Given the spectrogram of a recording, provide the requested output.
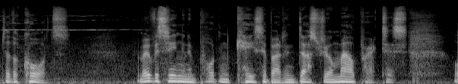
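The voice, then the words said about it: Soft-spoken RP English accent. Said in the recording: “non-German accent? ... I do soft-spoken RP.”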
